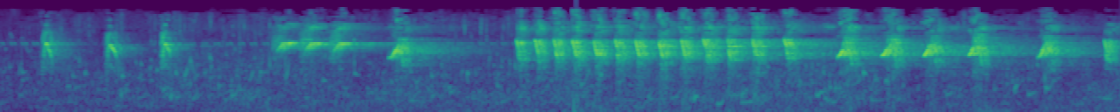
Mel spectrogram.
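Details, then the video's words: Small songbirds sing in a training recording meant to stimulate white-rumped shama to sing with rough bursts: scattered sharp, high chirps, then a quick run of rapidly repeated high notes, with a natural setting behind. "masteran burung kecil agar murai batu gacor AMPUH buat PANCINGAN murai batu agar bunyi EMOSI"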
